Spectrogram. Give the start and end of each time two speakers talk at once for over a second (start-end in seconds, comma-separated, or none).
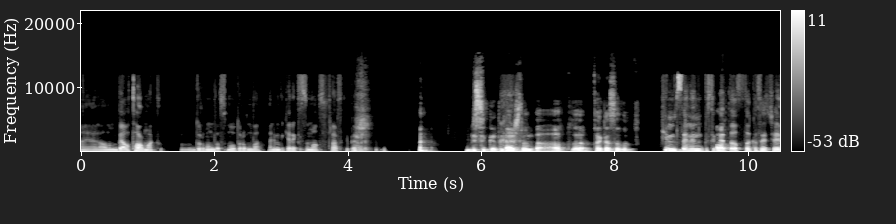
none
